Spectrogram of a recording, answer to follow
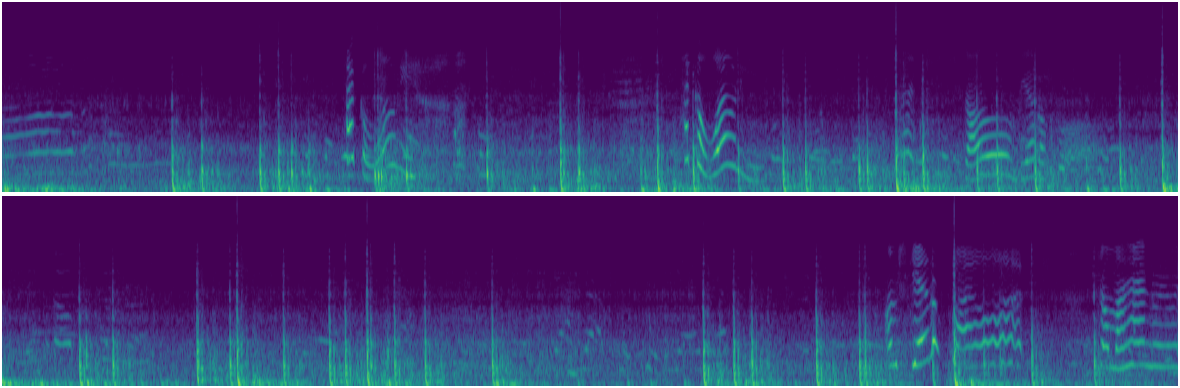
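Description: Fireworks going off in a rapid, irregular string of sharp pops and bangs, with people's voices calling out now and then.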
